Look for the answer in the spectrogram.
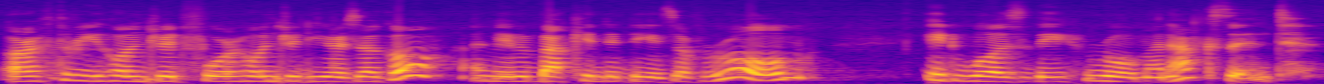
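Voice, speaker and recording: Heard through lo-fi sound, a woman from Jamaica offers communication advice as host, speaking at medium pitch and a measured pace. Her talk is casual and reflective, and she repeats phrases to drive points home.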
